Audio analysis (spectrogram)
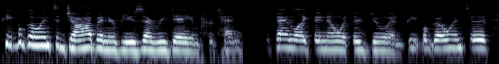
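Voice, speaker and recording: A woman's voice: lowish voice, fast talker, darkish tone, muffled recording. A woman in her fifties from New York State, hosting a solo podcast in a rambling, digressive and profane way. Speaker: podcast host. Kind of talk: casual solo podcast monologue.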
